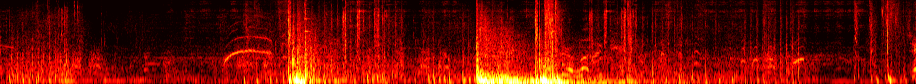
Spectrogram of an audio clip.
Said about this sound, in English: Teammate caught a bombing run.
